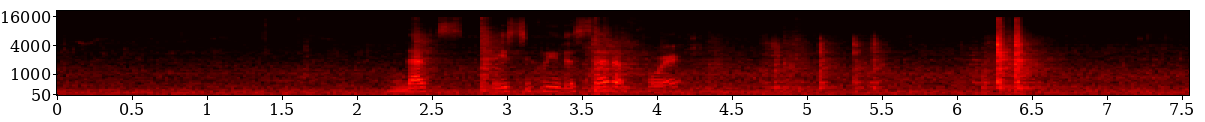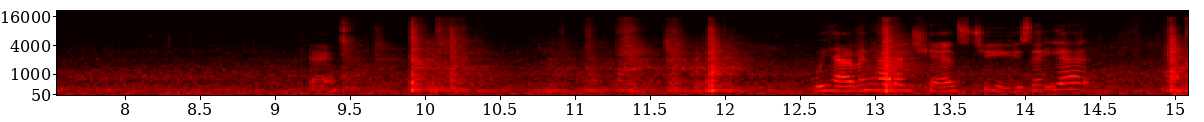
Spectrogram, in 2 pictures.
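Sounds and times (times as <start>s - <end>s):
metal lid clanking onto grill: 2.5s - 6.7s, 9.4s - 12.3s.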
